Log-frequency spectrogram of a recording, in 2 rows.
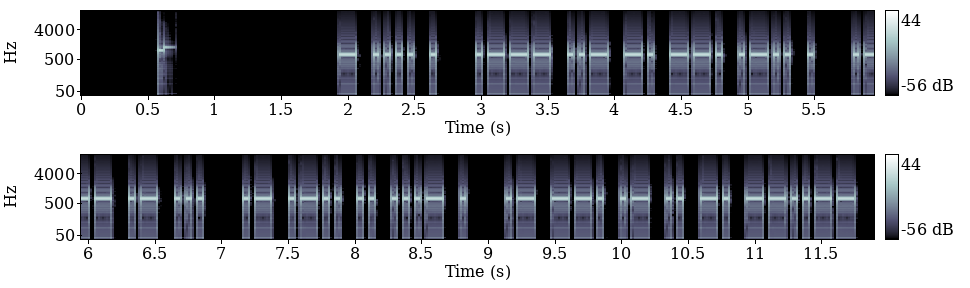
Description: Morse code, heard as a keyed tone, about 28 wpm, 700 Hz. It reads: THE JUNGLE WAS ALIVE AGAIN,
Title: A Sound Of Thunder 28wpm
